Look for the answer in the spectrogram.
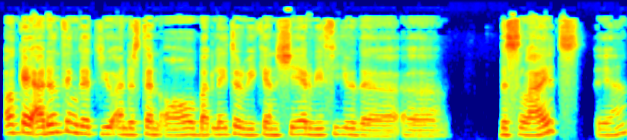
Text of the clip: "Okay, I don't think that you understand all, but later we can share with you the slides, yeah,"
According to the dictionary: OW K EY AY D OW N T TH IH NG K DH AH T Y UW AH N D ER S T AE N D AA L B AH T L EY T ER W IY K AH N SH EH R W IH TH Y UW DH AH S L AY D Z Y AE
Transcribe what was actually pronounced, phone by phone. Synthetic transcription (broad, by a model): OW K EY AY D OW N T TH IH NG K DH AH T Y UW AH N D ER S T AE N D AA L B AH T L EY T ER W IY K AH N SH EH R W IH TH Y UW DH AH S L AY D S Y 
